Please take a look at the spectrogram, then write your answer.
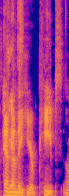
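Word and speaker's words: Pepys: of his contemporary Samuel Peeps. You know, it's spelled peep ys. You know that guy, Samuel Peeps. Yeah. Famous diaries. Yeah. Uh who everybody in their brain goes Samuel Pepis.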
